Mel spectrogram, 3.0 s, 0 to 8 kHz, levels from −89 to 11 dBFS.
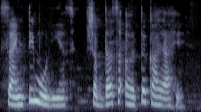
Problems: background sounds at intervals, continuous background conversations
